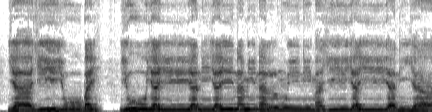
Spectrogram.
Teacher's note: Huruf ya makhrajul hurufnya berada pada bagian tengah lidah dan bagian tengah langit-langit mulut paling atas.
